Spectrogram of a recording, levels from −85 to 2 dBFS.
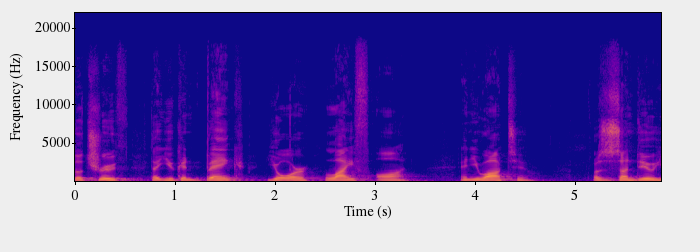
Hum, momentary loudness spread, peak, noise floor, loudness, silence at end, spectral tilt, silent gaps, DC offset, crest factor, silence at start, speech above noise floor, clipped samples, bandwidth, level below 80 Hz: none; 15 LU; -12 dBFS; -66 dBFS; -30 LUFS; 0 s; -6 dB/octave; none; under 0.1%; 18 dB; 0 s; 36 dB; under 0.1%; 18.5 kHz; -70 dBFS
